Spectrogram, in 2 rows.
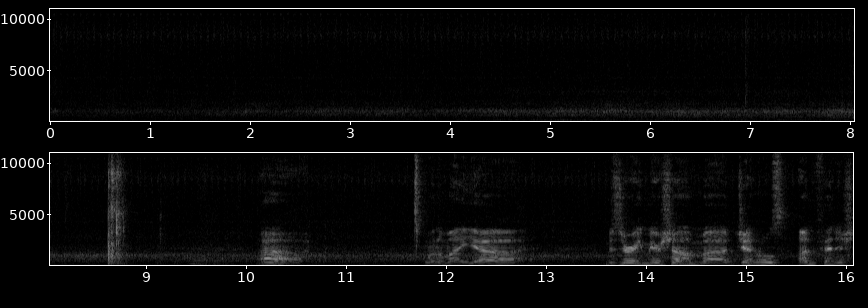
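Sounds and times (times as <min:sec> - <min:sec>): background hiss: 0:00.0 - 0:16.0
faint whine: 0:00.0 - 0:16.0.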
